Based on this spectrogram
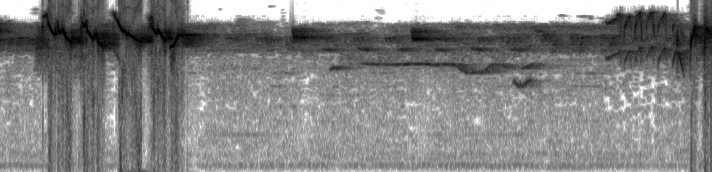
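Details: Pleci (white-eye) ngalas song, played to trigger other birds: a burst of quick high chirps, then a long thin faint warble with a low sliding whistle, and renewed twittering at the end.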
